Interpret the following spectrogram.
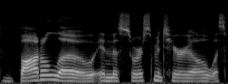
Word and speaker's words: bottle-o: And they concluded that the pronunciation only really works when you pronounce your T's as duh, which is common in the Australian accent.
